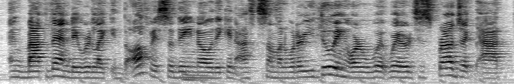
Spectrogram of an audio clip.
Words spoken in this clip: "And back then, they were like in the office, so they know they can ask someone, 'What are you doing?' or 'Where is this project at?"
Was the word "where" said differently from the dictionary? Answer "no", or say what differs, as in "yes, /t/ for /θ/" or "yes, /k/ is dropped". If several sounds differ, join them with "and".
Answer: yes, /w/ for /ɹ/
